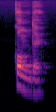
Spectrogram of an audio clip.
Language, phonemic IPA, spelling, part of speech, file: Dutch, /ˈkɔndə/, konde, verb, Nl-konde.ogg
- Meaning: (verb) 1. singular past subjunctive of kunnen 2. obsolete form of kon (singular past indicative); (noun) obsolete form of kunde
